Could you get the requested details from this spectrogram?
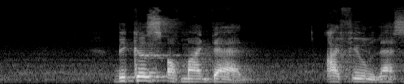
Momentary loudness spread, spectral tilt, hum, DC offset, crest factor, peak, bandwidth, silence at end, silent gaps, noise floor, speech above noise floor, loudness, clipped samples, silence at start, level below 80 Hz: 14 LU; -5 dB/octave; none; under 0.1%; 18 dB; 0 dBFS; 15.5 kHz; 0 s; none; -44 dBFS; 28 dB; -16 LUFS; under 0.1%; 1.15 s; -64 dBFS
